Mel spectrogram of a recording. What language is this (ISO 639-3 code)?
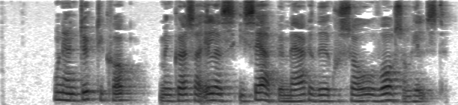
dan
